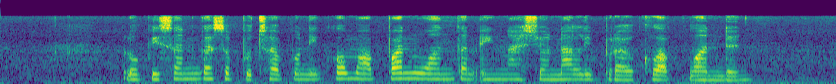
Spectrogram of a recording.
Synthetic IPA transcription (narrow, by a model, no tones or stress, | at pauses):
lukisankasəb̥ʊ̤t̪̚sapunikɔmapanwɔnt̪ənʔɪŋnasionalːibəɾalklap̚wandən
